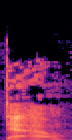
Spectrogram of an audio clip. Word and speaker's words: Tao: One is a nootropic called Tao, T-A-O. Some pronounce it Dow, but I'm from Indiana, so I pronounce it Tao.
